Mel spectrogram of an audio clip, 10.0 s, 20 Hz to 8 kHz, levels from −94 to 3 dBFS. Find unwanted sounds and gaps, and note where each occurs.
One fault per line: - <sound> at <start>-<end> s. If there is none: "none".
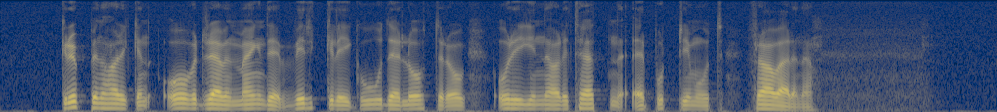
none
